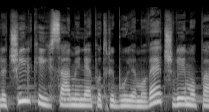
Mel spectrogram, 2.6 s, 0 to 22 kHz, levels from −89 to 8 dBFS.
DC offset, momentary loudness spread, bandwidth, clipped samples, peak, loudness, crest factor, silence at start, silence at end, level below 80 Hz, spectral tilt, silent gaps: under 0.1%; 4 LU; 16 kHz; under 0.1%; -4 dBFS; -18 LUFS; 14 dB; 0 s; 0 s; -60 dBFS; -4.5 dB/octave; none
